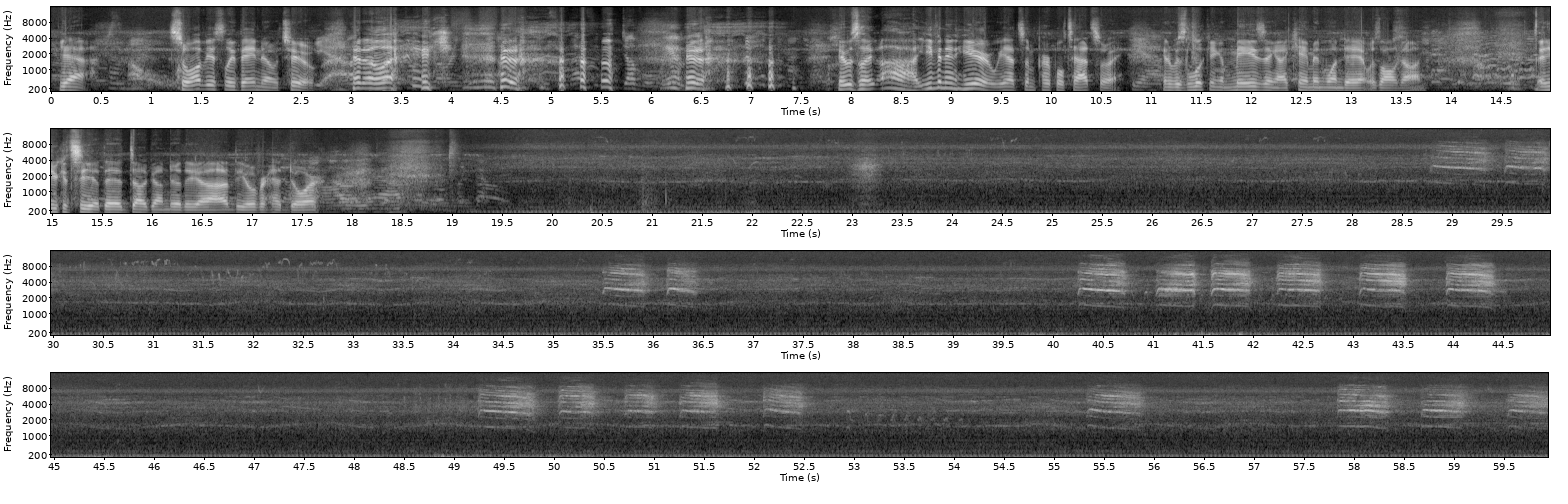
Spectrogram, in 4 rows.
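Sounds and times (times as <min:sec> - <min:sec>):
bird calling: 0:00.0 - 0:59.9
low rumble: 0:18.5 - 0:59.9.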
